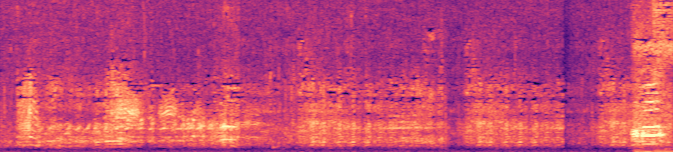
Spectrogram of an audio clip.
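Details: Taiga bean geese (Anser fabalis) wintering at a wetland park in Korea: one flock advances in a low posture, giving a dense, overlapping chorus of loud honking calls to threaten and attack a rival flock, apparently over a safe feeding site; a brief sharper noise comes near the end.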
